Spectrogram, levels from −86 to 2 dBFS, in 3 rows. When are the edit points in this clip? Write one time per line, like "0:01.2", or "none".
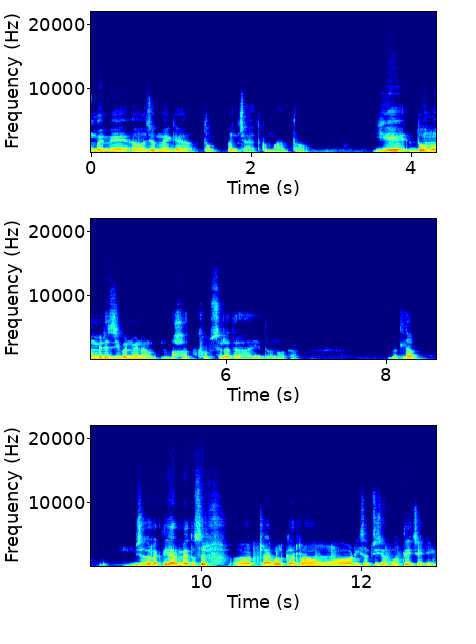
none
